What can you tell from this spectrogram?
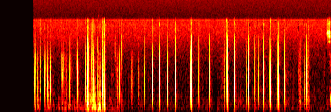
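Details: End plate spikes on needle EMG: irregular discharges with no regular rhythm, each with an initial negative (upward) deflection, recorded with the needle electrode in muscle.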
